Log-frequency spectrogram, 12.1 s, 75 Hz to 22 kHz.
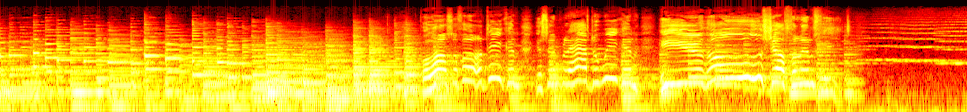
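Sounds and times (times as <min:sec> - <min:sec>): piano notes: 0:00.0 - 0:12.0.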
